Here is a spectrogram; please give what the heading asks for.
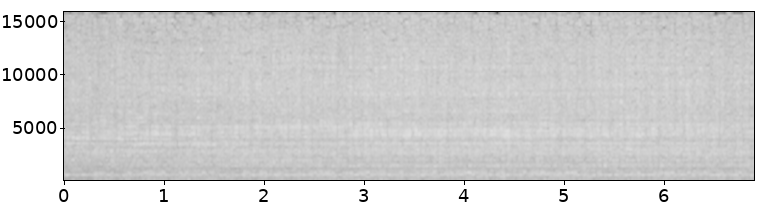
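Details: VW Golf VR6 2.9, 103,000 km, steady idle: busy, hissy metallic rustle over the engine, like a chain rubbing up front. Noise grew louder after the upper hydraulic tensioner screw was replaced; cause suspected, not confirmed.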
